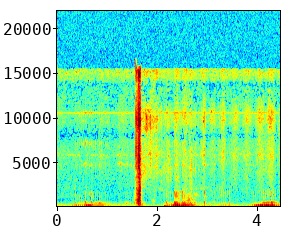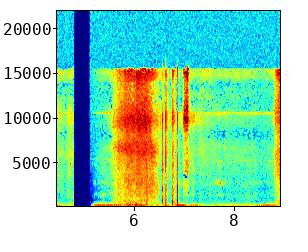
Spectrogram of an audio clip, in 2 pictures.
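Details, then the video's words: Kitten purring happily, a low rumble in breathing-paced waves, interrupted by sharp clicks, brushing and handling noise, with a short silent gap before the purr resumes. "Happy Kitten Purring"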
